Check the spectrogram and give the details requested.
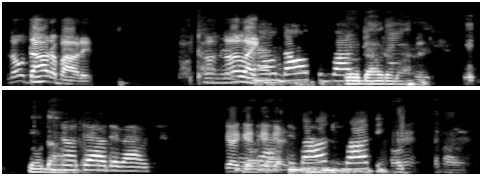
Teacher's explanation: just Americans don't pop their T's so hard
